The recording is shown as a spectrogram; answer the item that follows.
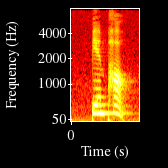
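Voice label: "bian1pao4", Chinese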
